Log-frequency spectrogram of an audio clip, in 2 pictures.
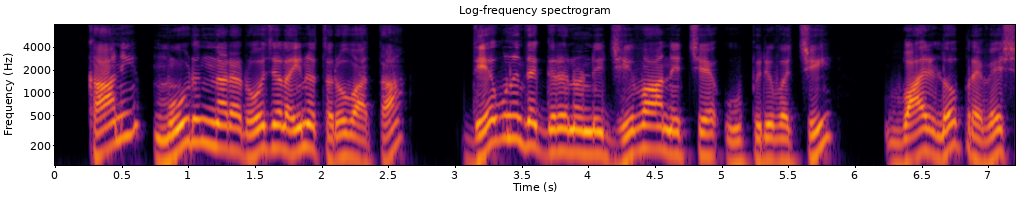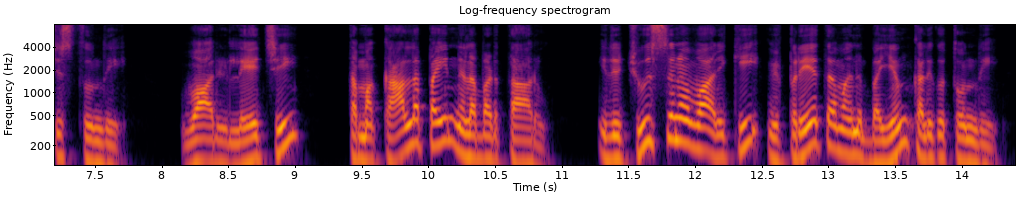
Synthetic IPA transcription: kaːniːmuːɽunːɐɾɐɾo̞ːd͡ʒulɐjnɐt̪ɐɾuʋaːt̪ɐ | d̪e̞ːwunud̪ɐɡːɐɾɐnuɳɖid͡ʒiːʋaːnet͡ʃːe̞ːʔuːpiɾiʋɐt͡ʃːi | ʋaːɾilo̞ːpɾɐʋe̞ːʂist̪und̪i | ʋaːɾile̞ːt͡ʃi | t̪ɐmɐkaːlɐpɐjnilɐbɐɽɐt̪aːɾu | id̪it͡ʃuːsinɐʋaːɾikiʋipɐɾɛːt̪ɐmɐnibʱɐjɐmkɐluɡut̪und̪i

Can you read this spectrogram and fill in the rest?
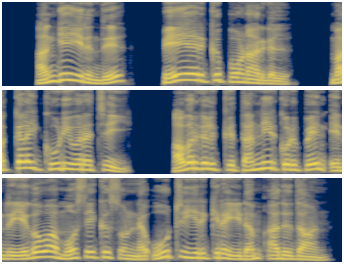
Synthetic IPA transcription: ɐŋɡeːjɪɾɯnd̪ɯ | peːjɐɾɯkːɯpːoːnaːɾɣɐɭ | mɐkːɐɭɐɪkːuːɽɪʋɐɾɐt͡ʃːɐɪ | ɐʋɐɾɣɐɭɯkːɯt̪ɐnːiːɾkɔɽɯpːeːnɛndrɯjɛɣoːʋaːmoːseːkːɯsɔnːɐʔuːʈrɯɪɾɯkːɪrɐɪɽɐmɐðɯðaːn

